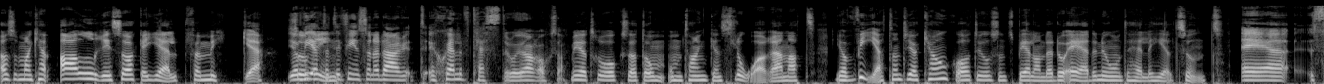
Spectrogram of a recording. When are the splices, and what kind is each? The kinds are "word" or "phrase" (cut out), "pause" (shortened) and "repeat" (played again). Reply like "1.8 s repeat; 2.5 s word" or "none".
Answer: 2.8 s pause; 8.3 s pause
